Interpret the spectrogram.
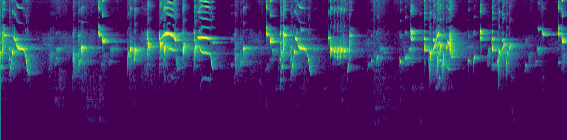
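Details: Continuous, vigorous courtship song of a male European goldfinch directed at a female, meant to prompt mating and nest building: rapid tumbling high twitters, chirps and jingling trills almost without pause.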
